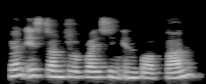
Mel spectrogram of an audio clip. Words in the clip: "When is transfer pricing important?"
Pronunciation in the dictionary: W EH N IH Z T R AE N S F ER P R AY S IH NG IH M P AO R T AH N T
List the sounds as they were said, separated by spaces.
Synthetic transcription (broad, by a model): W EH N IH S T R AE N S ER P R AY S IH NG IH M P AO R T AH N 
